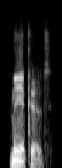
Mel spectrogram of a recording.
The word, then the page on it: meerkat: British English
